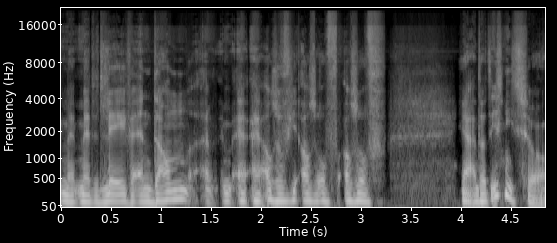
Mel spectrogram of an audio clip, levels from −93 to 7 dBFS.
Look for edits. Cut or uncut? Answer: uncut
